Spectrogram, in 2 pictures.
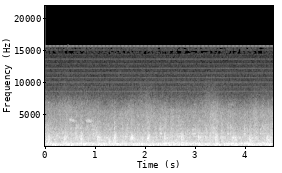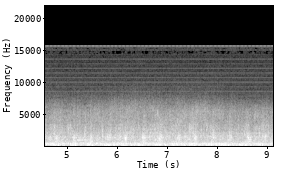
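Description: Steam-hauled passenger train running at speed, heard from a coach a few cars behind Nickel Plate Road 2-8-4 No. 765: a steady rush of running noise with the clickety-clack of wheels over the rail joints.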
